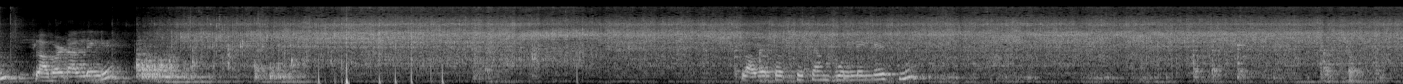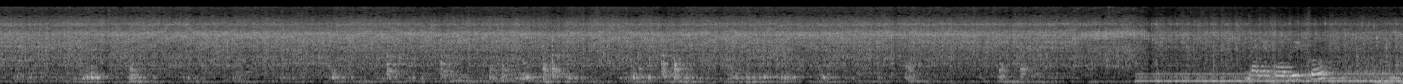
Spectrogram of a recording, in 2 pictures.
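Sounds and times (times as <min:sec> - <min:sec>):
food sizzling in hot oil: 0:01.4 - 0:28.0
spatula scraping a pan: 0:09.2 - 0:26.4.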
